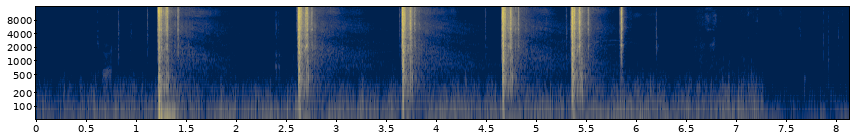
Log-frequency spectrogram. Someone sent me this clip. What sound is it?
An AK-47 firing a few times
Recorded with a Tascam dr-05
